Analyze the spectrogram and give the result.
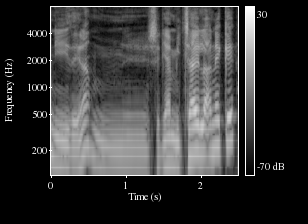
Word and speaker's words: Haneke: Haneke. Es como se pronunciaría en alemán, ¿vale? Es que solemos decir Michael Haneke.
